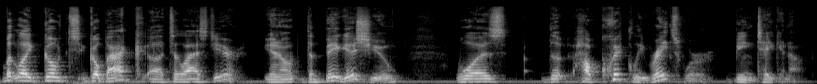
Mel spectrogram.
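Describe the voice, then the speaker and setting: Raspy-voiced man explaining markets. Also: medium pitch, very animated, measured pace. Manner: chatty, explains with everyday analogies. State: hoarse from allergies. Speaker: investment advisor co-host. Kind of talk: casual podcast market commentary.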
